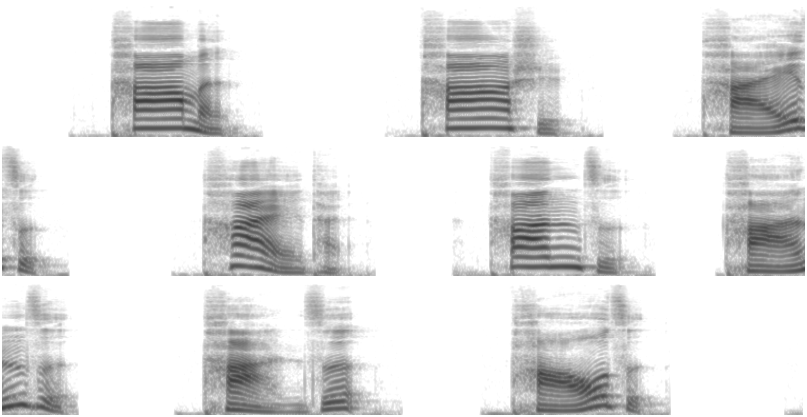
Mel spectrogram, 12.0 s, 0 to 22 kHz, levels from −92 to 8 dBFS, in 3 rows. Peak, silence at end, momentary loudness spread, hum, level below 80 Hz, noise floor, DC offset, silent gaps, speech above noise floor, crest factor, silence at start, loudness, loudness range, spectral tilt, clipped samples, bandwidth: -4 dBFS; 0.8 s; 18 LU; none; -58 dBFS; under -90 dBFS; under 0.1%; 1.30-1.91 s, 3.00-3.35 s, 4.35-4.86 s, 5.88-6.26 s, 7.28-7.58 s, 8.41-8.89 s, 10.03-10.42 s; over 67 dB; 22 dB; 0.55 s; -23 LUFS; 3 LU; -4.5 dB/octave; under 0.1%; 16.5 kHz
